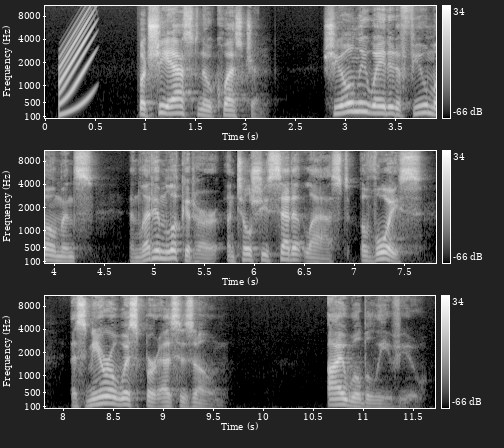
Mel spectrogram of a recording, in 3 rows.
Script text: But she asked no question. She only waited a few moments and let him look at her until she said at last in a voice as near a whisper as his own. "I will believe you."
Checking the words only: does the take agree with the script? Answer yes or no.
no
